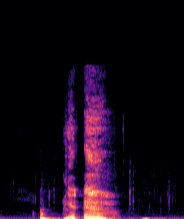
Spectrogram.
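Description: Throat clearing from allergies and a congested throat: a few rough, guttural bursts, the longest and loudest in the middle, followed by a softer final rasp.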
